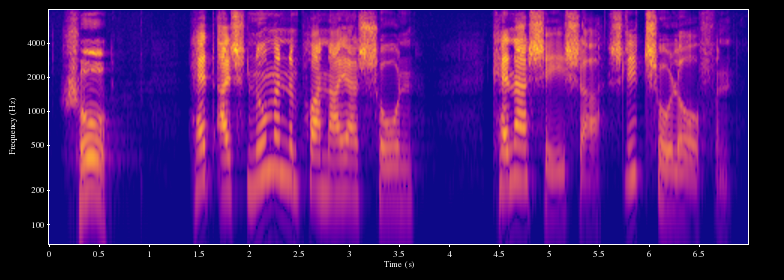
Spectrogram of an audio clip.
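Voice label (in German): "schoh", wittlicher woerterbuch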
